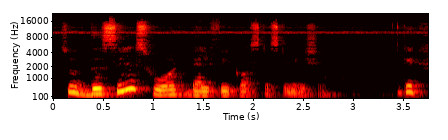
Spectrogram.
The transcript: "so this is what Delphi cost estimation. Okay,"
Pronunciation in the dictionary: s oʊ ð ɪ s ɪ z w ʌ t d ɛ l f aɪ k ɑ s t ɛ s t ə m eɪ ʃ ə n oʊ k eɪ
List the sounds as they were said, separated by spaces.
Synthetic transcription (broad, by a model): s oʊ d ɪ s ɪ z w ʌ t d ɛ l f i k ɑ s t ɛ s t ə m eɪ ʃ ə n oʊ k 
